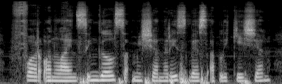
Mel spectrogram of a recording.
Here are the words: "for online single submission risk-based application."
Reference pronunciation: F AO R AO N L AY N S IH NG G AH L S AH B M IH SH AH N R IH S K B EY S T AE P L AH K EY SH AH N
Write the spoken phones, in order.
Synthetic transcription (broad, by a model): F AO R AO N L AY N S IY NG G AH L S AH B M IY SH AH N R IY S B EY S AA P L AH K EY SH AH N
